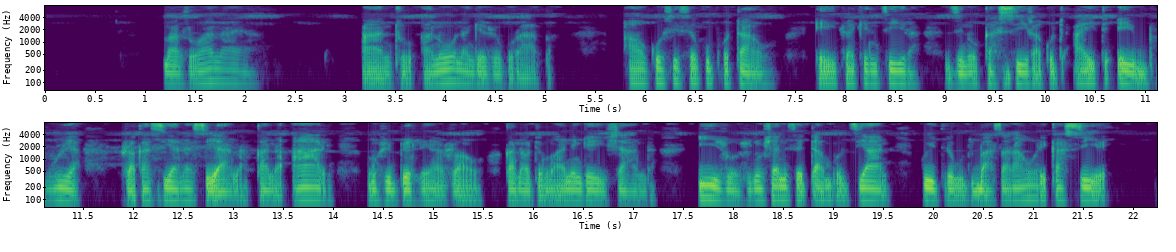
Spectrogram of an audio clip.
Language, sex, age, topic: Ndau, male, 25-35, health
